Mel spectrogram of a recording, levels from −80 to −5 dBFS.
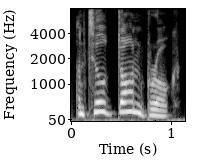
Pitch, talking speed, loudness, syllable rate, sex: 205 Hz, 155 wpm, -16 LUFS, 4.8 syllables/s, male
